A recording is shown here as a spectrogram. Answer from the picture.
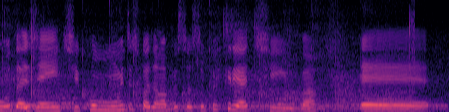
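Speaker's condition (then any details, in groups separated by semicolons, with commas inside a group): No condition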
